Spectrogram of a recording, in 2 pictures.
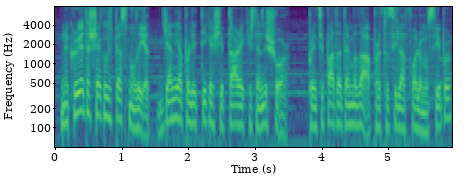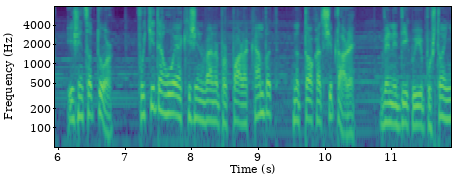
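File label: Albanian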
